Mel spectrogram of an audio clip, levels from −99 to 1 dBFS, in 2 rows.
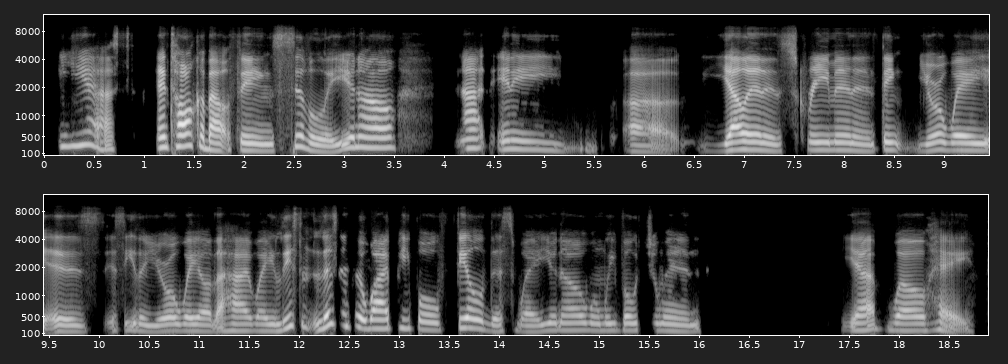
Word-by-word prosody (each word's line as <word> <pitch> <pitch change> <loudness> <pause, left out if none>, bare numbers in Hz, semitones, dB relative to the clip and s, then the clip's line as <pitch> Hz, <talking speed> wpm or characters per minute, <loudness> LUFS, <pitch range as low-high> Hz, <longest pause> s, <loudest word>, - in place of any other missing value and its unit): Yes, 275 +1 -1 0.4
and 240 +2 +7
talk 275 +2 +8
about 180 -9 +5
things 160 -2 +2
civilly, 160 - -1
you 240 +10 +2
know, 235 -1 +4 0.6
not 225 +1 +3
any, 190 -4 -4 0.6
uh, - - -4 0.2
yelling 180 +4 +5
and 160 -2 -2
screaming 180 0 -1
and 155 -2 -5
think 180 -1 -1
your 170 +4 -2
way 175 -1 +1
is 145 -1 -4
is - - -18
either 160 - -7
your 150 +2 -3
way 160 -1 -1
or 150 - -3
the - - -1
highway. 160 -1 -4
Listen 250 - -3
listen 285 +2 0
to 235 - +4
why 215 0 +3
people 195 -6 -5 0.2
feel 225 -3 +3
this 150 -4 -10
way, 140 -1 -8
you 170 +4 -6
know, 175 0 -6
when 170 -2 -8
we 165 0 -7
vote 170 +1 -5
you 165 -1 -7
in. 150 -2 -7 1.4
Yup, 175 +3 -1
well 165 -2 -2
hey, 185 +3 -5
175 Hz, 140 wpm, -22 LUFS, 160-210 Hz, 1.4 s, talk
